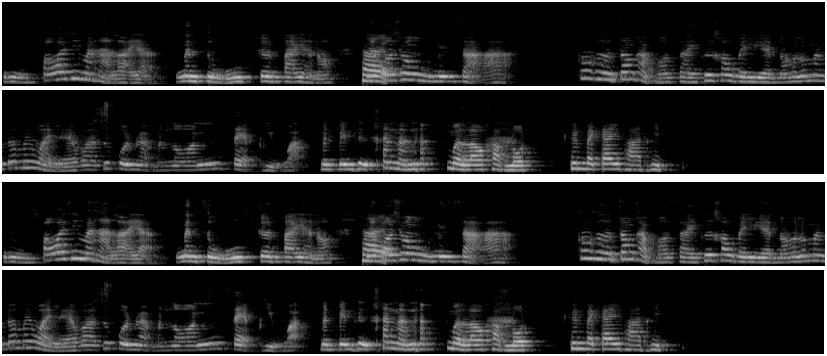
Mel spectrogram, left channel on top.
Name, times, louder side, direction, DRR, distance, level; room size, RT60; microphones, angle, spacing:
voice 1, 0.0-3.3 3.6-5.1 5.8-12.5 13.2-13.3, right 1 dB, 30° right, 0.7 m, -29 dB
voice 2, 12.7-13.5 13.9-15.0, left 1 dB, 5° left, 0.3 m, -26 dB
12.0 x 5.6 x 2.2 m
head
